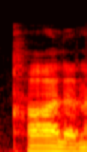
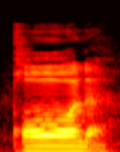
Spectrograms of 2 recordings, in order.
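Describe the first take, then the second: First: The long vowel sounds thin and light. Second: The long vowel sounds full and heavy. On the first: The speaker calls it wrong. "قال نمیگیم" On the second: The speaker calls it right. "الف پر خوانده میشه"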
